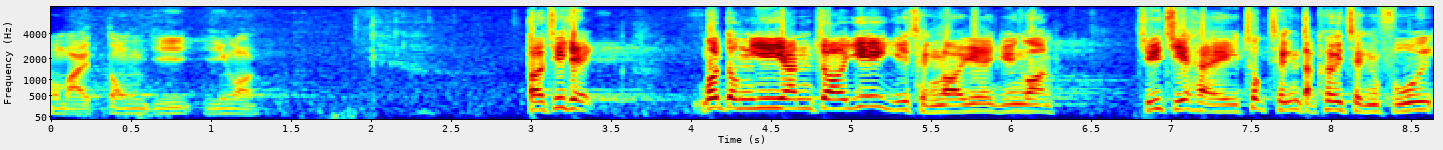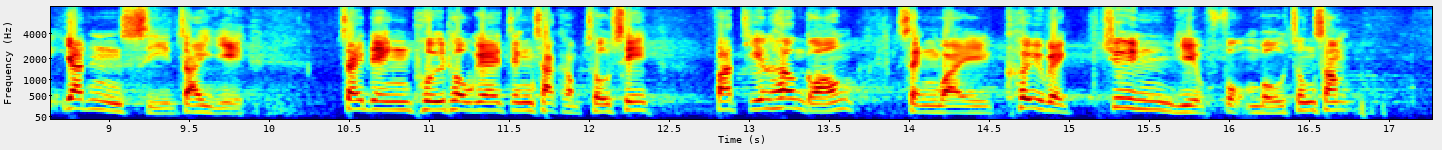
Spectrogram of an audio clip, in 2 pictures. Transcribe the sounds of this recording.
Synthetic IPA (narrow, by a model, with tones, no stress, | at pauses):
t̪ʰʊ˨˩ŋma̰ː˨˩jt̪ʊ˨ŋjiː˨˧jiː˨˧ŋɔ̰ː˧n | t̪ɔː˨˩jt͡siː˨˥t͡sɪ˨k̚ | ŋɔː˨˧t̪ʊ˨ŋjiː˧jɐ˨nt͡sɔː˨˧jjiː˥jyː˨t͡sʰɪ˨˩ŋlɔː˨jkɛː˧jyː˨˧ŋɔː˧n | t͡ʃyː˨˥t͡siː˨˥ɦɐ˨jt͡ʃʰʊ˥k̚t͡sʰɪ˨˥ŋt̪ɐ˨kʰːɵ˥ɥt͡sɪ˧ŋfuː˨˥jɐ˥nsiː˨˩t͡sɐ˧jjiː˨˩ | t͡sɐ˧jt̪ɪ˨ŋpʰuː˧jt̪ʰo˧wkɛː˧t͡sɪ˧ŋt͡sʰaː˧˥kʰːɐ˨p̚t͡sʰo˧wsiː˥ | faː˧t̚t͡siː˨˥nɦœː˥ŋkɔː˨˥ŋsɪ˨˩ŋwɐ˨˩jkʰɵ˥ɥwɪ˨k̚t͡ʃyː˥njiː˨p̚fʊ̰˨k̚mo˨˧wt͡sʊ˥ŋsɐ˥m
